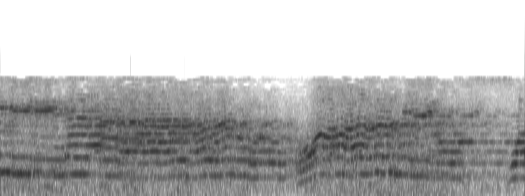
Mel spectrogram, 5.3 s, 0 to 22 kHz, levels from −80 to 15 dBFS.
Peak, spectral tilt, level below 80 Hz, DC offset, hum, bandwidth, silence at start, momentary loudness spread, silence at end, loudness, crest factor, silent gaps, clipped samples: 0 dBFS; -8.5 dB/octave; -40 dBFS; under 0.1%; none; 5.2 kHz; 0 s; 7 LU; 0 s; -9 LUFS; 10 dB; none; under 0.1%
